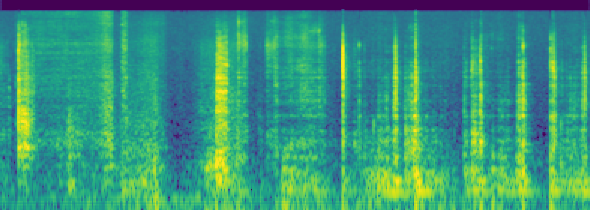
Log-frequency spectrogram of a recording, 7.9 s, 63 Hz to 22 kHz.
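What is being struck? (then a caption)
Plastic game console casing. Long nails tap on the panel and front edge of a large, hollow, white plastic PlayStation 5 console with a black middle section. A series of sharp, dry clicks and light scratchy rubs sounds with bright tops and very short decay, over a steady low hum.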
